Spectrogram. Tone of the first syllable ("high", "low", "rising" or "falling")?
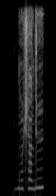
low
